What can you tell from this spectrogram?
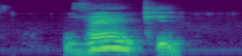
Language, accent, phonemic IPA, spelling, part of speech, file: French, Canada, /vɛ̃.ki/, vainquis, verb, LL-Q150 (fra)-vainquis.wav
- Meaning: first/second-person singular past historic of vaincre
